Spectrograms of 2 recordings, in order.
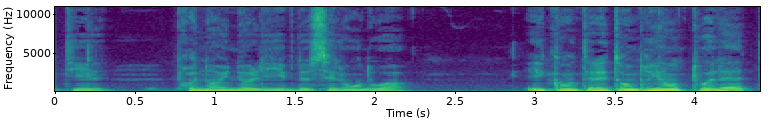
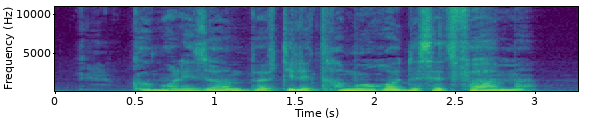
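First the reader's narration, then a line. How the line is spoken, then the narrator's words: Old woman exclaiming. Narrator (French): s'écria la vieille dame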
